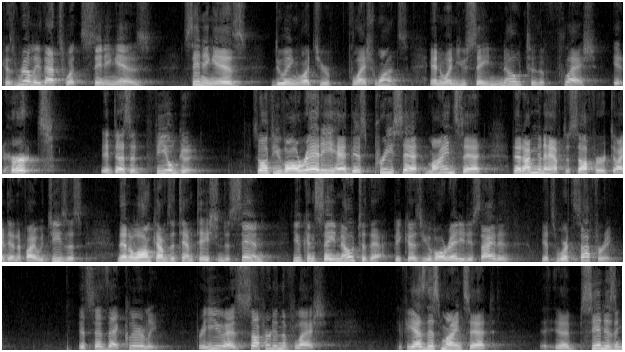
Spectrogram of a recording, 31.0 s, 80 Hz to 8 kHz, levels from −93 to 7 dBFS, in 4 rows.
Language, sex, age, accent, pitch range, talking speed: English, male, 50-69, American, 160-235 Hz, 165 wpm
